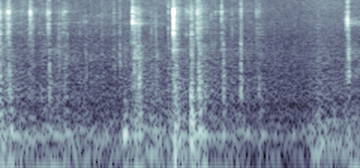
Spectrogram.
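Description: Near silence with a few faint, scattered computer keyboard keystrokes as code is typed and deleted.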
